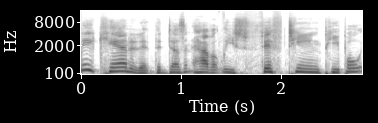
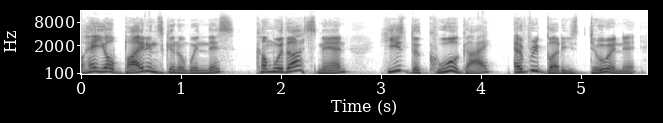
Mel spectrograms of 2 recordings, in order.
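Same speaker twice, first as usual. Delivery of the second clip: louder, bro-ish hype man pitch; mock Biden supporter; 6 dB louder than usual. Mock Biden fan talking caucus holdouts into joining, in a louder bro voice. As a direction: sell it like a dude-bro hyping his guy, louder. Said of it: "who that Biden supporter was".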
